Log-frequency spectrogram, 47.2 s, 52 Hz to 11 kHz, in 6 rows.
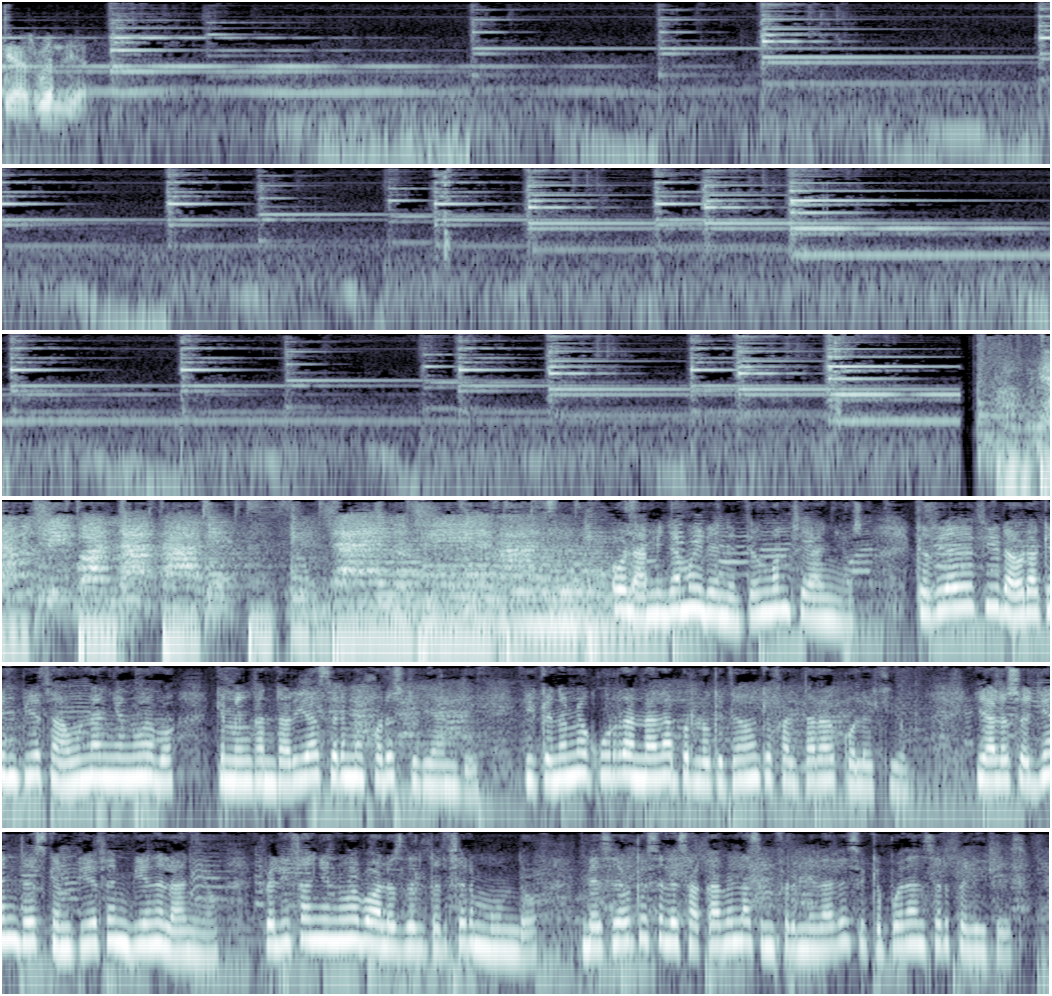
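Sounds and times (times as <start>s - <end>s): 
speech: 0.0s - 0.9s, 28.3s - 47.1s
carillon bell tune: 0.0s - 23.0s, 26.2s - 29.7s
loud dense burst of music: 23.0s - 29.5s.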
